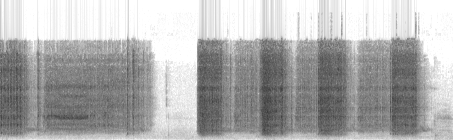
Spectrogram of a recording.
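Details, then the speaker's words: Chicco Jimmy Thunder toy RC car hobby-grade conversion, gearbox held together with wheels fitted: buzzy ratcheting bursts under load as the protective slip clutch slips too easily; owner suspects melted blue plastic reduced its tension. "that stops the gears breaking but it's actually no good to us because it's slipping"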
